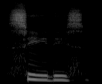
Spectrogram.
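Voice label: "sidis", female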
